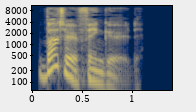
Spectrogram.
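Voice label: "butterfingered", English, British English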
